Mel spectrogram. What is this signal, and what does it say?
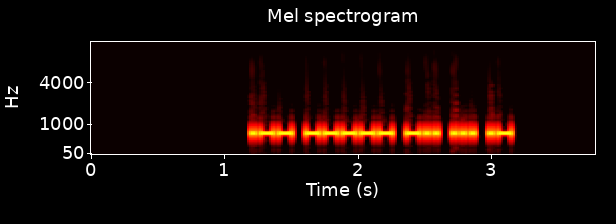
Morse code, heard as a keyed tone, about 36 wpm, 700 Hz. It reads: W0DSA
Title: USA Call Signs - 5 Characters - 4x Character Spacing - 35wpm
